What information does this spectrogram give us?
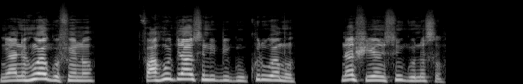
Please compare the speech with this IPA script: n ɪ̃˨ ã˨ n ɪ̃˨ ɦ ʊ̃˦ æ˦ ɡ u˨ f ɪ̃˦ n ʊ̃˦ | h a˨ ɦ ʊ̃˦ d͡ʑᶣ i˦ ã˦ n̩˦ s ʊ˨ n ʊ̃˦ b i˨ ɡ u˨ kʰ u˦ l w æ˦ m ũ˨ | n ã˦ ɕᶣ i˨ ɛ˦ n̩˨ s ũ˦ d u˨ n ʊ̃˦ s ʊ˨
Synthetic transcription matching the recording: n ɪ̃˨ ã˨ n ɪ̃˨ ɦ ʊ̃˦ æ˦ ɡ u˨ f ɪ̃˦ n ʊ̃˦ | f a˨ ɦ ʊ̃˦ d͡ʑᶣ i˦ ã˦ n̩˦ s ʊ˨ n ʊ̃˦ b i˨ ɡ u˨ kʰ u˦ ɾ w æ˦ m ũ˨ | n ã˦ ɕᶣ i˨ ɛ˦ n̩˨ s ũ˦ ɡ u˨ n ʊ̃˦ s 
